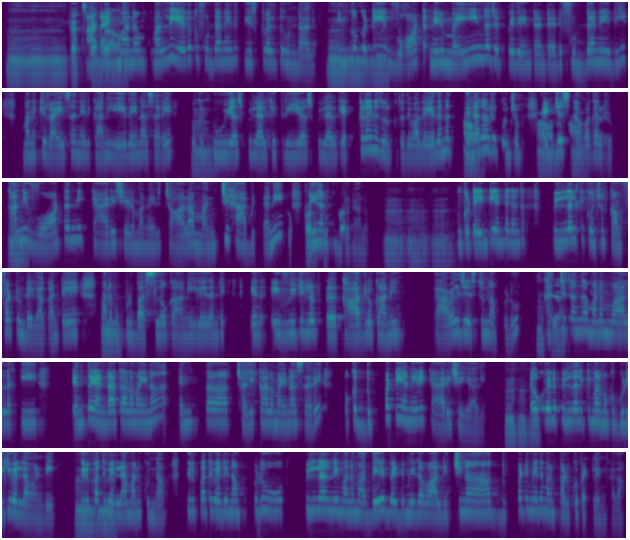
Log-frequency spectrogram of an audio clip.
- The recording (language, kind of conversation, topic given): Telugu, podcast, చిన్నపిల్లలతో క్యాంపింగ్‌ను ఎలా సవ్యంగా నిర్వహించాలి?
- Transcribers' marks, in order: in English: "వాటర్"; in English: "మెయిన్‌గా"; in English: "టూ ఇయర్స్"; in English: "త్రీ ఇయర్స్"; in English: "అడ్జస్ట్"; in English: "వాటర్‌ని క్యారీ"; in English: "హాబిట్"; in English: "సూపర్! సూపర్!"; in English: "కంఫర్ట్"; other background noise; in English: "ట్రావెల్"; in English: "క్యారీ"; in English: "బెడ్"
